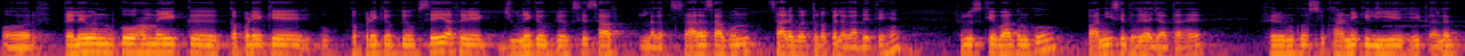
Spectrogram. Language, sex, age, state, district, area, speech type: Hindi, male, 45-60, Madhya Pradesh, Jabalpur, urban, spontaneous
